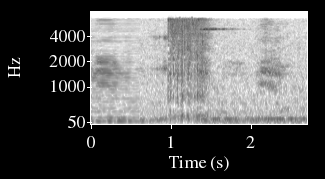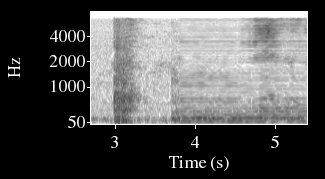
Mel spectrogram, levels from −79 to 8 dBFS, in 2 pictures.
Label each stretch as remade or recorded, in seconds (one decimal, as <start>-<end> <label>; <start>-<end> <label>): 0.0-0.6 remade; 0.6-3.8 recorded; 3.8-5.4 remade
